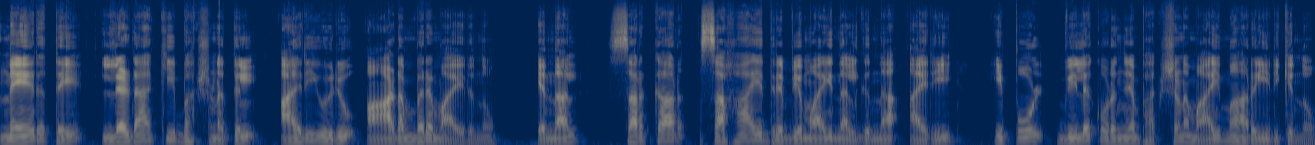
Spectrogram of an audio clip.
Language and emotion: Malayalam, neutral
